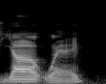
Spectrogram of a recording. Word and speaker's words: Yahweh: Now that's the four consonants, which the closest pronunciation we can get to, I think, is Yahweh.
